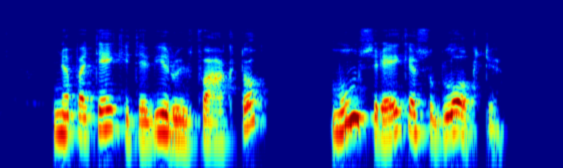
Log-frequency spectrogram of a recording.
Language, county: Lithuanian, Šiauliai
